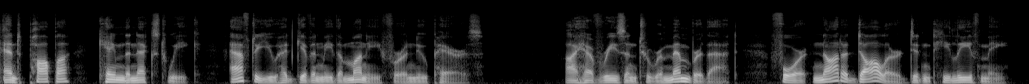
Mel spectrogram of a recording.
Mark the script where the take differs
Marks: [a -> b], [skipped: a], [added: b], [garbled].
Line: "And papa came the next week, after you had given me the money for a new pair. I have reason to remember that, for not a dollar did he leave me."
"And papa came the next week, after you had given me the money for a new [pair. -> pairs] I have reason to remember that, for not a dollar [did -> didn't] he leave me."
